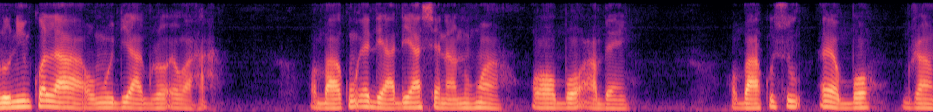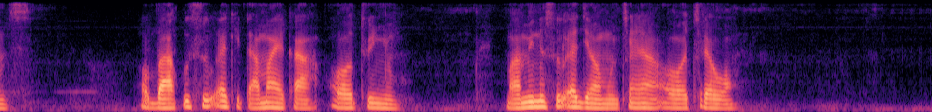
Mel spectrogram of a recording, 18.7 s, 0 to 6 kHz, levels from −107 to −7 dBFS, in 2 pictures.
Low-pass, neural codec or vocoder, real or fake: 5.4 kHz; codec, 24 kHz, 6 kbps, HILCodec; fake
